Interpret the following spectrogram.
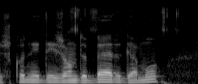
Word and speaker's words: Bergamo: connais des gens de Bergamo Bergamo c'est comme ça prononce en italien c'est Napoli euh Milano toujours l'accent au début c'est leur accent c'est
